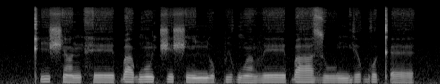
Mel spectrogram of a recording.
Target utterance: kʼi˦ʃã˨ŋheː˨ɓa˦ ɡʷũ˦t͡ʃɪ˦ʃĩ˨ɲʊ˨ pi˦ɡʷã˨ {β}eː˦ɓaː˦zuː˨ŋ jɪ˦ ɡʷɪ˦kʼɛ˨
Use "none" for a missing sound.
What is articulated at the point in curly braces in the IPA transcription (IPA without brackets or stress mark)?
β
